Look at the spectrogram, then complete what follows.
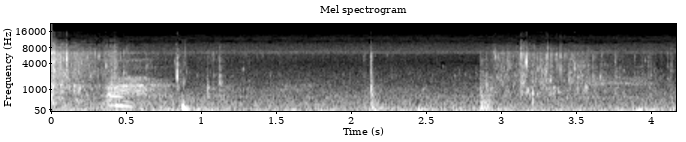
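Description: A hooked fish thrashing and splashing at the water's surface beside a kayak, in several short bursts, the loudest within the first second and again about three seconds in.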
